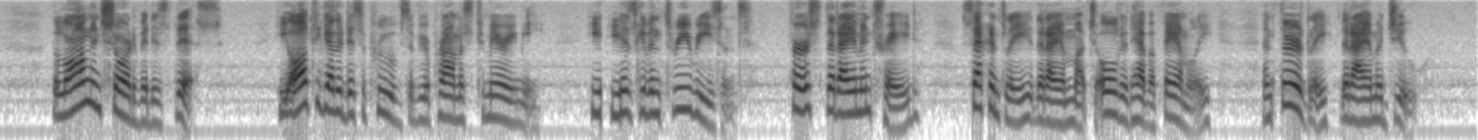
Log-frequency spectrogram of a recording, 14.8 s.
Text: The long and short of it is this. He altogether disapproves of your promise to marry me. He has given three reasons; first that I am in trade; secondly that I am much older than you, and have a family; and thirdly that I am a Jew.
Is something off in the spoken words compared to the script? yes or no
yes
